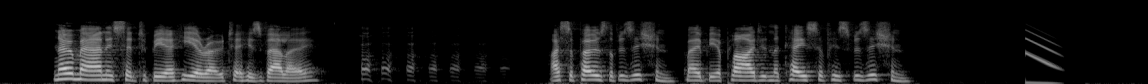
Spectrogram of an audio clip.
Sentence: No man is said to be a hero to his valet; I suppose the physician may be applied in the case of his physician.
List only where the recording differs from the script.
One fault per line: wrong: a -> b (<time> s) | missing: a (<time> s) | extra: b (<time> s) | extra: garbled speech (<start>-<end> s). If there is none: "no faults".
no faults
